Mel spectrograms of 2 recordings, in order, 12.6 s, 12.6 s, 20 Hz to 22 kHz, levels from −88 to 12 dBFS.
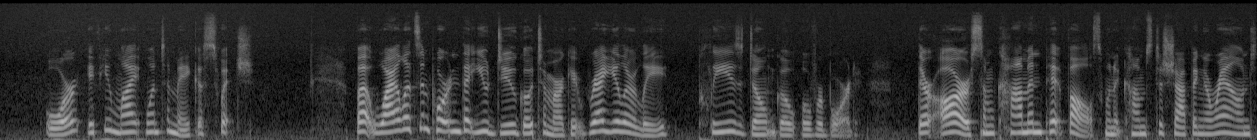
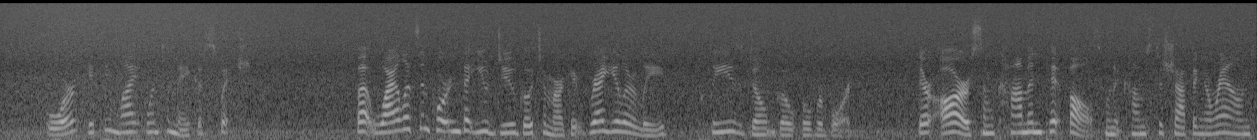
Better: first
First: hiss; faint; throughout; 25 dB below the speech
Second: hiss; loud; throughout; 1 dB below the speech

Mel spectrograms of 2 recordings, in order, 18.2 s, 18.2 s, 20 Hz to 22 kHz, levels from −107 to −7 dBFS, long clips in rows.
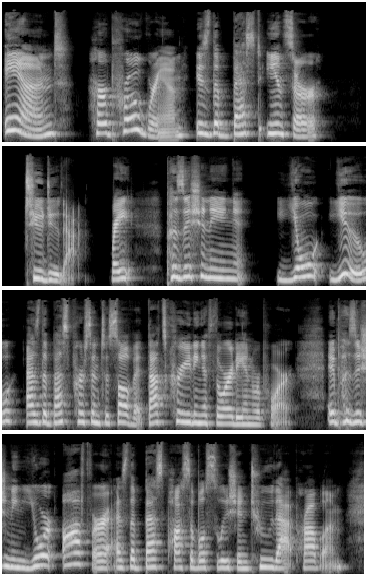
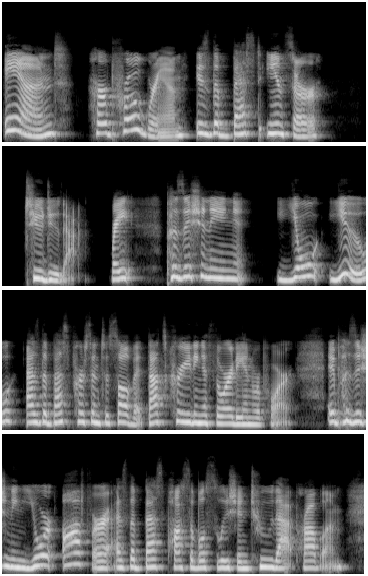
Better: first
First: none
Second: muffled; very slightly; fading above 4 kHz

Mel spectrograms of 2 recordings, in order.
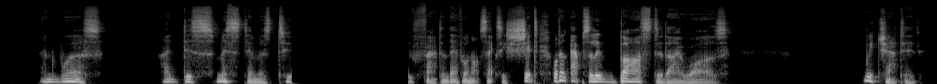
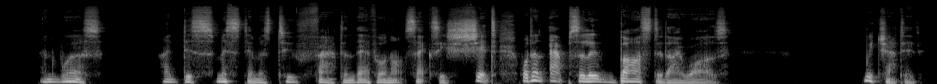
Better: second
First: audio freezing; at 3 s for 1 s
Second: none

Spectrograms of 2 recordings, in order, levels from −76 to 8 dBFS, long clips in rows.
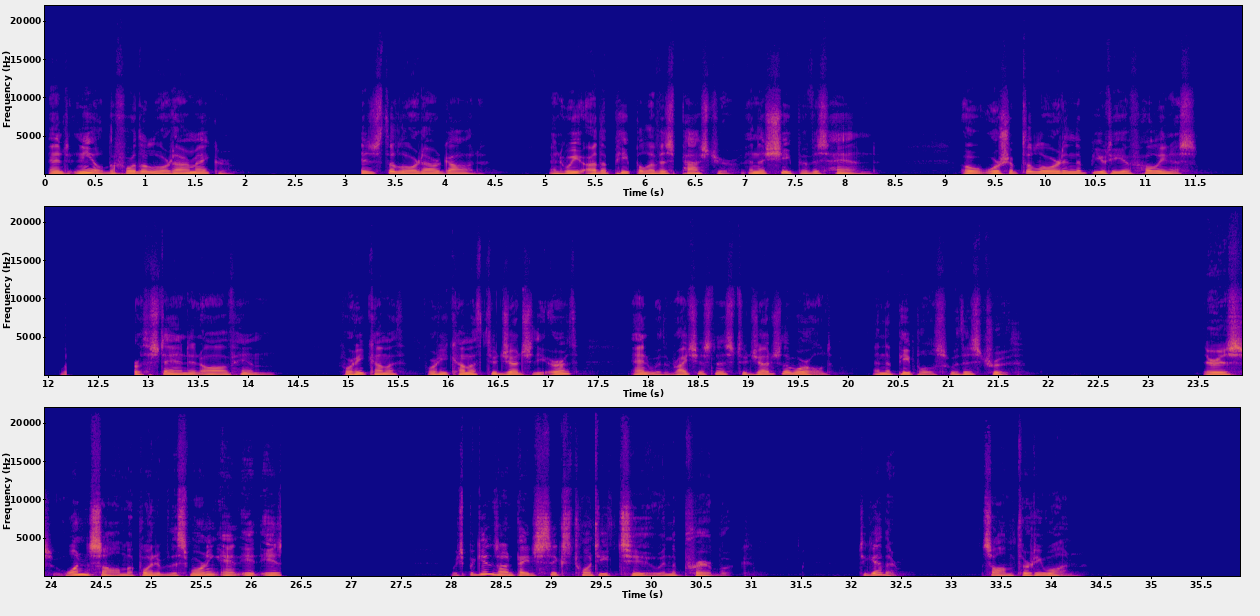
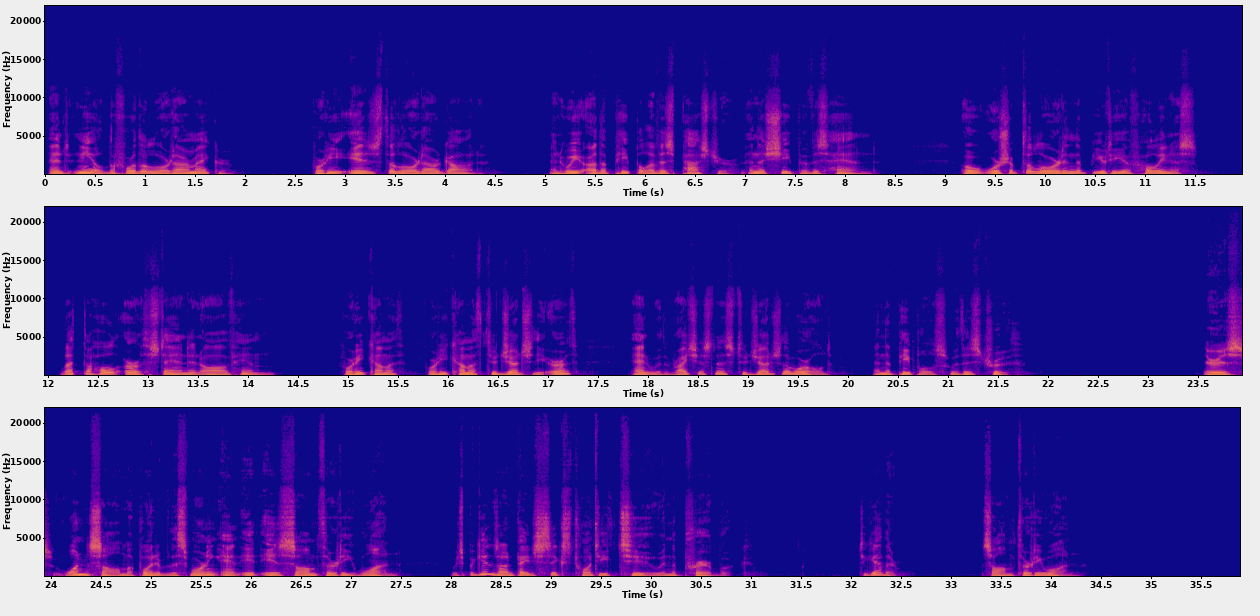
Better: second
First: audio cutting out; at 2.5 s for 0.5 s, at 12 s for 0.5 s and at 26 s for 1.5 s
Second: none

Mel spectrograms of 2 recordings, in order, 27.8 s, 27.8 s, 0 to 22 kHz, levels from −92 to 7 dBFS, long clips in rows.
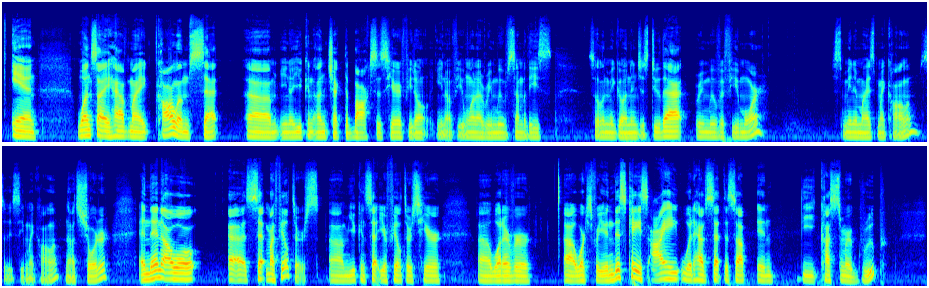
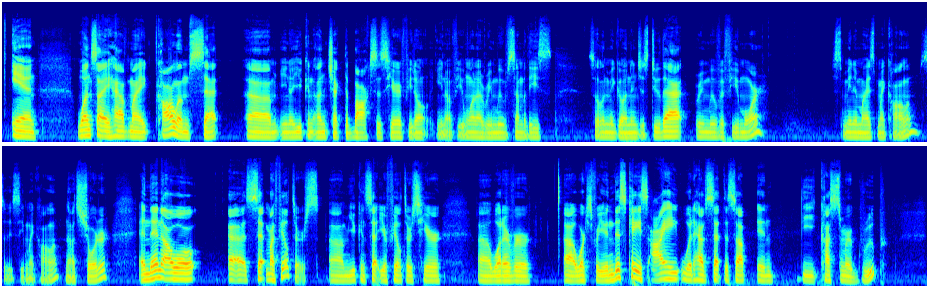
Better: neither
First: none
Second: none

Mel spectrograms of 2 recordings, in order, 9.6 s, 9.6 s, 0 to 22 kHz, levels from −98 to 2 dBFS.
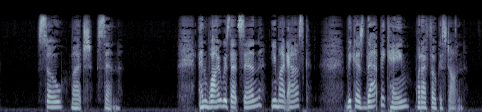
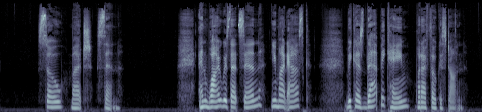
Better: second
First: garbled, watery; badly; nothing above 11.5 kHz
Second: none

